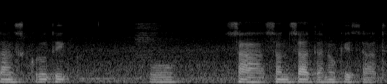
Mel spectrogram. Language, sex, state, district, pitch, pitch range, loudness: Hindi, male, Bihar, Gopalganj, 115 Hz, 110-120 Hz, -34 LUFS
